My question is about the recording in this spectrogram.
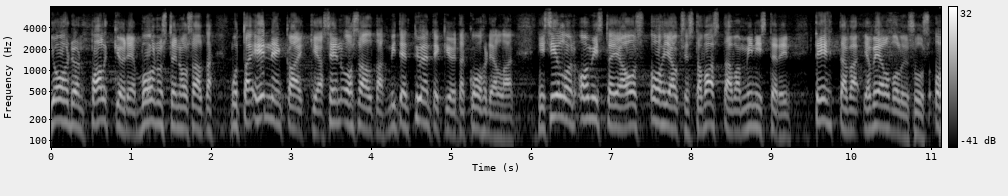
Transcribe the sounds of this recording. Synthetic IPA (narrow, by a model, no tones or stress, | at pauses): johdonpɑlkːioiɾeʋboːnust̪enosɑlt̪ɑ | mut̪ːɑenːeŋkɑikːeɑsenosɑlt̪ɑmit̪ent̪yønt̪ekiøit̪ækohdelːɑ̰ːn | ninsilːonʔomist̪ɑjɑosohjɑuksest̪ɑʋɑst̪ɑːʋɑmminist̪eɾin | t̪eht̪æʋæjɑʋelʋolːˑisuːs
